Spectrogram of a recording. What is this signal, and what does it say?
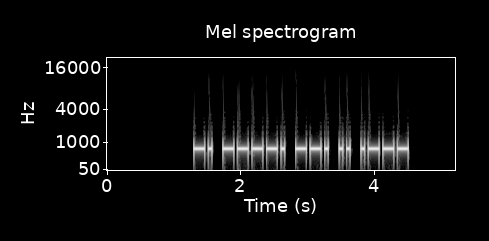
Morse code, heard as a keyed tone, about 22 wpm, 700 Hz. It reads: N9GIJ
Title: USA Call Signs - 5 Characters - Repeated 2x - 22wpm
